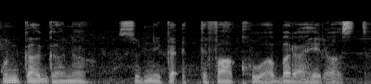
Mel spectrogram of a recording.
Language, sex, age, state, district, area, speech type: Urdu, male, 30-45, Uttar Pradesh, Lucknow, urban, spontaneous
